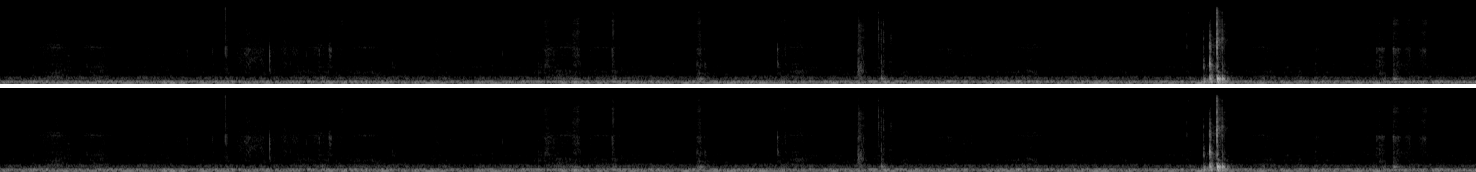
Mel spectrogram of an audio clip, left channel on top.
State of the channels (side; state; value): both; identical; correlation 1.00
